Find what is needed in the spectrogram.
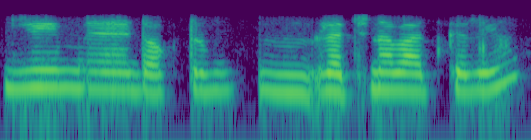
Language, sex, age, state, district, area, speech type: Hindi, female, 18-30, Madhya Pradesh, Bhopal, urban, conversation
